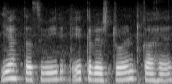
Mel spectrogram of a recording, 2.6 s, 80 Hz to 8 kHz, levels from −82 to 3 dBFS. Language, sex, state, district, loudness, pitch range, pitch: Hindi, female, Jharkhand, Ranchi, -15 LUFS, 190-210 Hz, 195 Hz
